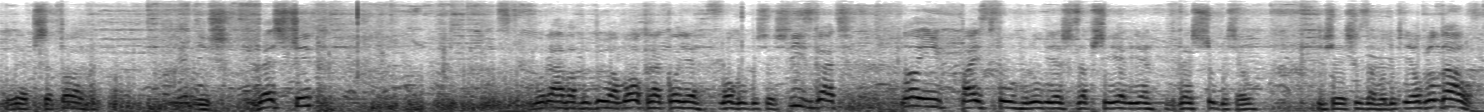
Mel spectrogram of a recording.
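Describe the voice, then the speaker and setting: A man calling an outdoor driving event over a public address microphone, his voice sitting fairly high and his delivery unhurried. He chats to the crowd directly between runs. Loud music plays behind him. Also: low-quality recording. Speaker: event announcer. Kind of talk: live sports commentary over a public address. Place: outdoor carriage-driving competition field.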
